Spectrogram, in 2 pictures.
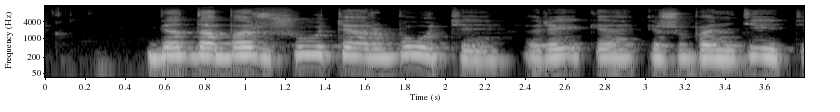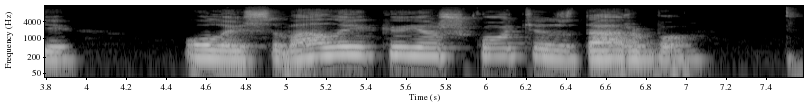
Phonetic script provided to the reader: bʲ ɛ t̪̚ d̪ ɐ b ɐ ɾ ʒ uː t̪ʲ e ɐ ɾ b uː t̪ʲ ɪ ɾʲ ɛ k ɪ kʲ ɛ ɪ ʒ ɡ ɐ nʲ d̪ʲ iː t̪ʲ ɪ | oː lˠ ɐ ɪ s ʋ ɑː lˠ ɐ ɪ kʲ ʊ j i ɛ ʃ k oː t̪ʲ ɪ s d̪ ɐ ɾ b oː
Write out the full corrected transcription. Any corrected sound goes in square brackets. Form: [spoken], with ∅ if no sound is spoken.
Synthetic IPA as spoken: bʲ ɛ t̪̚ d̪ ɐ b ɐ ɾ ʒ uː t̪ʲ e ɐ ɾ b uː t̪ʲ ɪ ɾʲ ɛ [∅] ɪ kʲ ɛ ɪ ʒ [b] ɐ nʲ d̪ʲ iː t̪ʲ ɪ | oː lˠ ɐ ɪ s ʋ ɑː lˠ ɐ ɪ kʲ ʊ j i ɛ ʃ k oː t̪ʲ ɪ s d̪ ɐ ɾ b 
